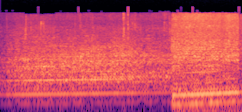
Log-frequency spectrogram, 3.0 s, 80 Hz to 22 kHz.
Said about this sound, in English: Jim spins the 4x4 round and speeds back the way they came, leaving Estridge at the side of the road.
